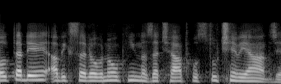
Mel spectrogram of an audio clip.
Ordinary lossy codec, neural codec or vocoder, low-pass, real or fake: AAC, 48 kbps; codec, 16 kHz, 0.3 kbps, FocalCodec; 7.2 kHz; fake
